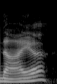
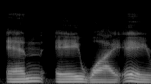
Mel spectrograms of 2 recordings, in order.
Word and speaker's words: Naya: decided that like when naya and it's spelt n-a-y-a right who decided it's naya who decided naya is n-i-a tell me mr linguist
